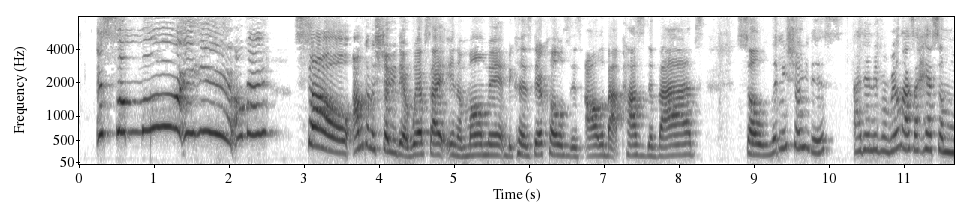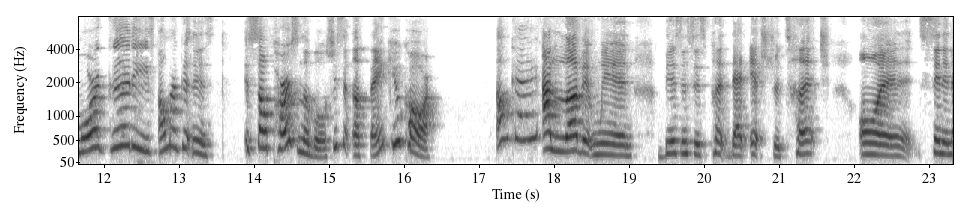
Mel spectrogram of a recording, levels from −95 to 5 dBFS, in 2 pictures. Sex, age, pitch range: female, 30-49, 190-290 Hz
